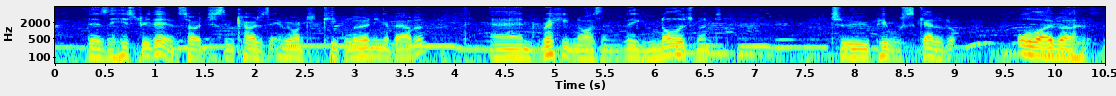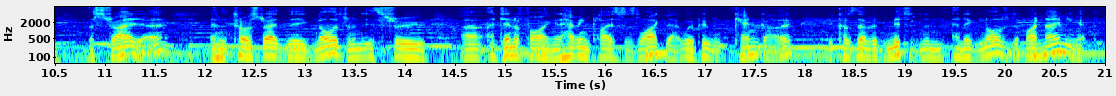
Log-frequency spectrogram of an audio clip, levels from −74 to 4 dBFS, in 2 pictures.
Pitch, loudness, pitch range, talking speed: 110 Hz, -26 LUFS, 100-120 Hz, 150 wpm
